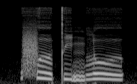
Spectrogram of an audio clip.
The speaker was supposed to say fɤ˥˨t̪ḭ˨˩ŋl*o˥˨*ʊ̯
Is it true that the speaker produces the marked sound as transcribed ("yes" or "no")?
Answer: yes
